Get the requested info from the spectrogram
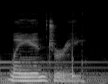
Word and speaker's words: Landry: It's spelled S like Sam, U, D like David, I-E, Landry. L-A-N-D-R-Y.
